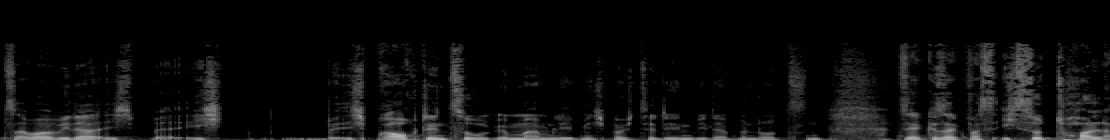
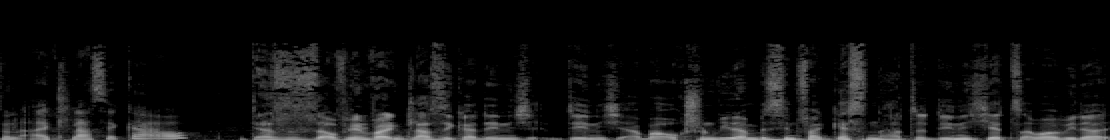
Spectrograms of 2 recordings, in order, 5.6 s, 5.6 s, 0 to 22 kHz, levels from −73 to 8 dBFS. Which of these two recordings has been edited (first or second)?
first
